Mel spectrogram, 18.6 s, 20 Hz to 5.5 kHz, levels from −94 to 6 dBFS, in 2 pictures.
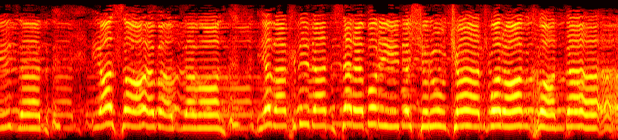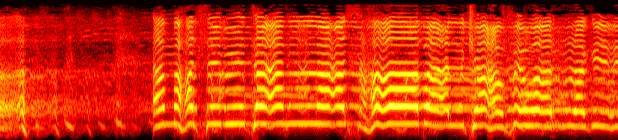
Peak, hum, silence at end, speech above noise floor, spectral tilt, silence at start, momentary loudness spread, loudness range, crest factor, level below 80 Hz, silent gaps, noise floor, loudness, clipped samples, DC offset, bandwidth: -2 dBFS; none; 0 s; 26 dB; -5.5 dB/octave; 0 s; 11 LU; 8 LU; 18 dB; -78 dBFS; none; -44 dBFS; -17 LUFS; under 0.1%; under 0.1%; 5.2 kHz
